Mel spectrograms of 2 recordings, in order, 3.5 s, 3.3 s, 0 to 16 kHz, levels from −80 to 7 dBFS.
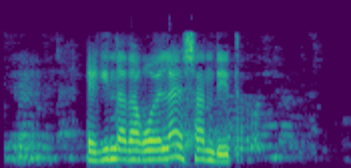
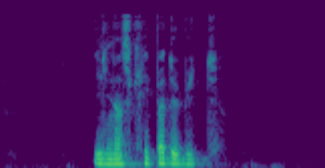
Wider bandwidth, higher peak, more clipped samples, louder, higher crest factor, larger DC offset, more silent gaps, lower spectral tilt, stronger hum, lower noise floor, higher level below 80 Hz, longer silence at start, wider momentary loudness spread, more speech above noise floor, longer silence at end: second, 8 kHz vs 11.5 kHz; first, 0 dBFS vs -6 dBFS; neither; first, -11 LUFS vs -23 LUFS; second, 14 dB vs 20 dB; neither; neither; second, -3.5 dB/octave vs -6.5 dB/octave; neither; second, -52 dBFS vs -76 dBFS; second, -60 dBFS vs -54 dBFS; second, 0.05 s vs 0.95 s; first, 19 LU vs 16 LU; second, 40 dB vs 54 dB; second, 0.7 s vs 1.1 s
